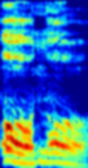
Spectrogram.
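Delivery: "oh no", with the "no" stretched and drawn out. Retelling how immigrant parents reacted to a death: imitating immigrant parents. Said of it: "They're like".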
